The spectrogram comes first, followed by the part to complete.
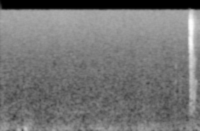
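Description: A pause in a lecture: faint, steady room hiss from the hall's microphone, with a short breathy intake just before the speaker talks again.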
